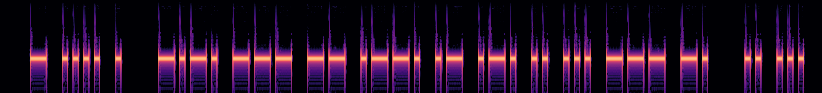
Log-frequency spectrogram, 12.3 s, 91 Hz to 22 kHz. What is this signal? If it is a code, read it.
Morse code, heard as a keyed tone, about 15 wpm, 700 Hz. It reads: THE COMPARISON IS
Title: Sentences from Top 1600 Words 15wpm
